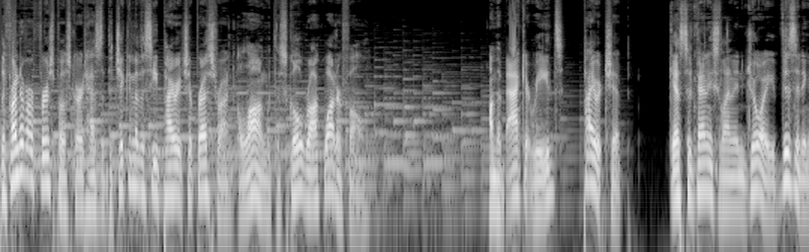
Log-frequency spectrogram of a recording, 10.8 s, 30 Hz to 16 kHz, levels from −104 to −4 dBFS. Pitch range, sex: 100-140 Hz, male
